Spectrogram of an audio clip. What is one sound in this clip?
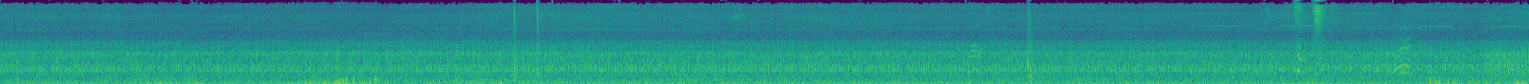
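A truck's engine idles with a steady low rumble.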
